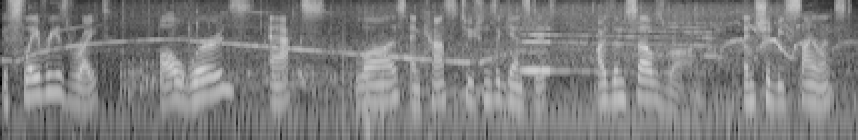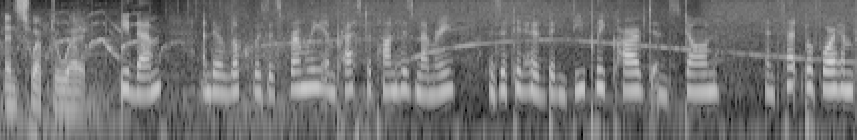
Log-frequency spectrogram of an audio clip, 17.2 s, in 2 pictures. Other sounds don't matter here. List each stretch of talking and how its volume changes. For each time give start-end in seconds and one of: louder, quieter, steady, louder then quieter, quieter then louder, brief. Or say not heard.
0.0-17.1 steady.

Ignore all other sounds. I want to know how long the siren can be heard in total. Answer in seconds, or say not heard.
17 s.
